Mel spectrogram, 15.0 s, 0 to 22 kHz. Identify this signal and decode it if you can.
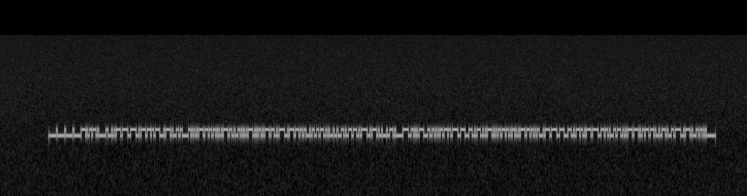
RTTY (45.45 baud, 170 Hz shift), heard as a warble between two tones, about 1360 Hz centre. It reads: CETTE OEUVRE REPRESENTE CINQUANTE-TROIS TONNES DE BETON ET UNE HAUTEUR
